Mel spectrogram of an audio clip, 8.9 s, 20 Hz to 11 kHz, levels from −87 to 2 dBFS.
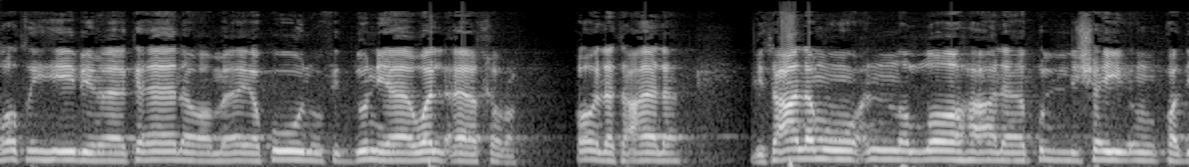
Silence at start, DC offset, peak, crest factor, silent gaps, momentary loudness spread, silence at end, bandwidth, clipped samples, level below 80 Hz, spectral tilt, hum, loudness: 0 s; under 0.1%; 0 dBFS; 16 dB; none; 9 LU; 0 s; 9 kHz; under 0.1%; -44 dBFS; -5.5 dB/octave; none; -15 LUFS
